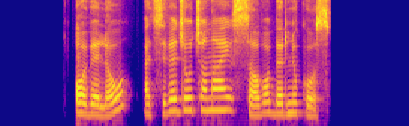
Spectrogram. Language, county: Lithuanian, Alytus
